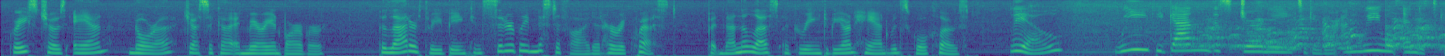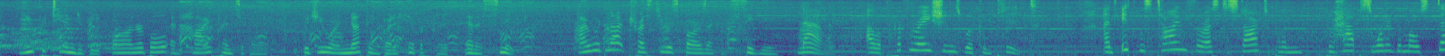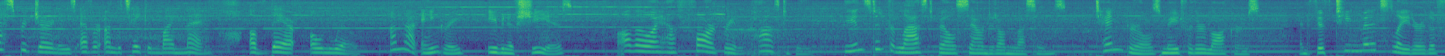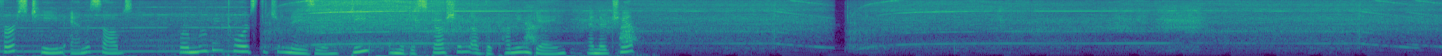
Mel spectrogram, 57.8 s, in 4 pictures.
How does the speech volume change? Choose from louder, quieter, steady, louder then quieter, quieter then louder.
steady.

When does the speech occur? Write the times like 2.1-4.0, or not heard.
0.1-49.7.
